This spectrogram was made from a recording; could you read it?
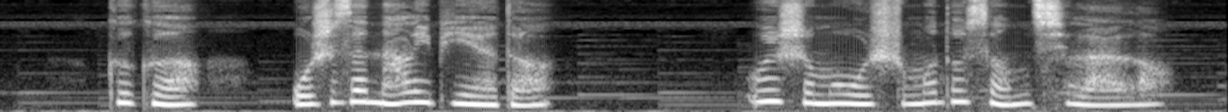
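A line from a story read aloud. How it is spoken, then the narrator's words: Timid quiet question. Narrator (Chinese): 徐威小声的问，生怕徐峰一生气又反悔了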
